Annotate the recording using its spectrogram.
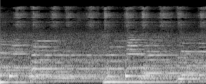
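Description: Steel band playing: steelpans ringing out a melody over low bass-pan notes, with a steady quick beat from a drum kit.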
